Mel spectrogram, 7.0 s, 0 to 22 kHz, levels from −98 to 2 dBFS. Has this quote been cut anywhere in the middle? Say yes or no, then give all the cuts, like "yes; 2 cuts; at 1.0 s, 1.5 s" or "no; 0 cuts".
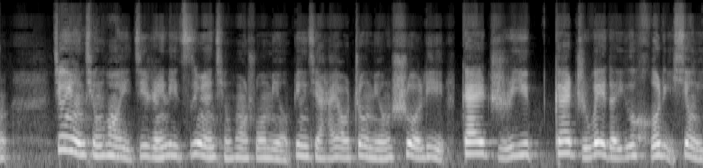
yes; 1 cut; at 4.5 s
